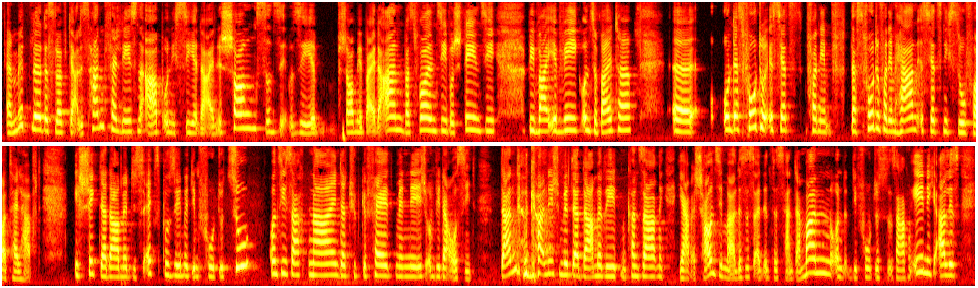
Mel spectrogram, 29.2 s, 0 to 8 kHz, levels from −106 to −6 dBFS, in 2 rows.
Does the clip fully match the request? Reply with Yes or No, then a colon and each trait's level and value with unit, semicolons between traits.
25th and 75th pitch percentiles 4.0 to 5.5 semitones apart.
Yes: average, 4.4 semitones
